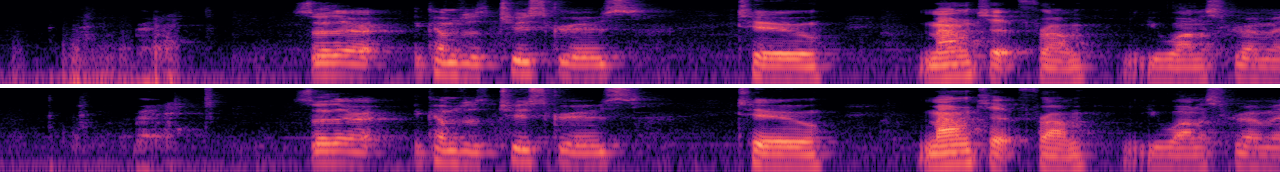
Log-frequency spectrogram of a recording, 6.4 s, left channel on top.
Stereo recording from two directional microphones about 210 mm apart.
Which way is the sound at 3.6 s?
35° right (ahead or behind).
